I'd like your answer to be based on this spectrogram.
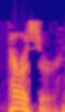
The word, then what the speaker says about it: Pariser: Eli Pariser, is that correct pronunciation, mm-hmm.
